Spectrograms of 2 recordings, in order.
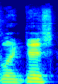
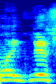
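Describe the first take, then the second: First: The voice sits at its usual lower pitch. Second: The voice is raised to a higher pitch. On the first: He is speaking honestly. "his voice usually speaks like this" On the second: He is lying. "now his voice goes up"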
